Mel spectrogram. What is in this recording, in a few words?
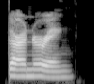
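"garnering", British English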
